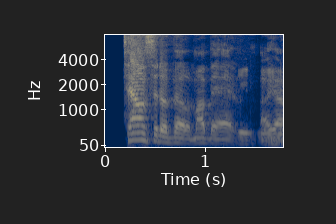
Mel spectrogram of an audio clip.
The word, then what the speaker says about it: Townsend-Avella: Townsend. Did I say it right? Yeah, Townsend-Avella. Townsend-Avella, my bad.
